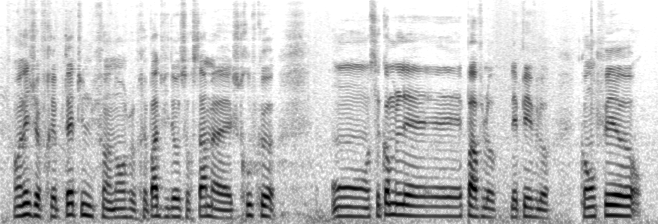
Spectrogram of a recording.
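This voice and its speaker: A man at a fairly high pitch and moderate pace over noticeable background noise. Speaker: gaming video creator. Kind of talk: gameplay commentary. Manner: halting, many fillers and restarts.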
